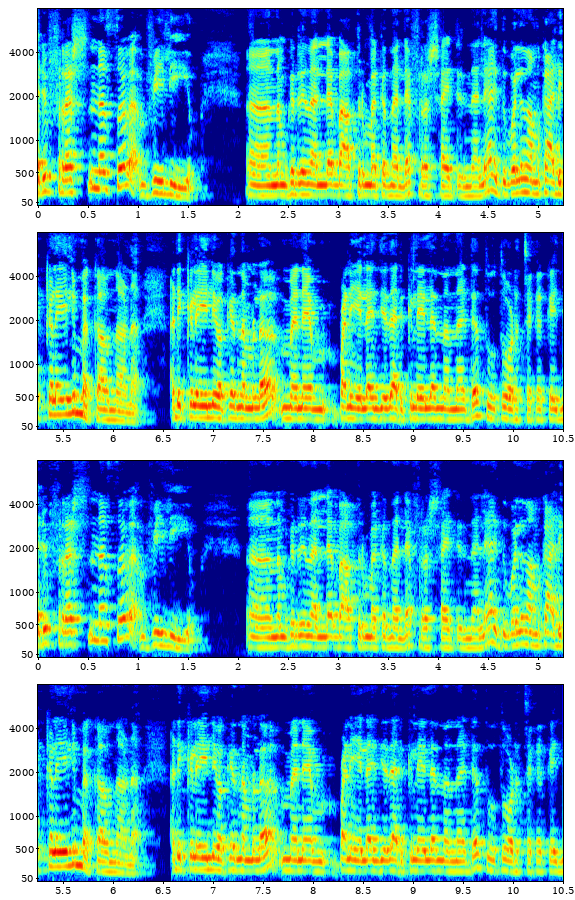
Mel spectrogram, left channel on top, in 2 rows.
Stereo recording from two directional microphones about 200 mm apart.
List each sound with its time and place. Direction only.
0.2 s speech: 50° left (ahead or behind)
